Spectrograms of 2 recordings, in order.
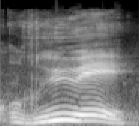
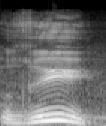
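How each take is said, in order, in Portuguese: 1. O e final é pronunciado como uma vogal extra 'ay'. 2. O e final é silencioso depois da vogal u. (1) "e não rue, porque não tem acento" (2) "se pronuncia rue"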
